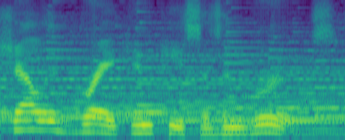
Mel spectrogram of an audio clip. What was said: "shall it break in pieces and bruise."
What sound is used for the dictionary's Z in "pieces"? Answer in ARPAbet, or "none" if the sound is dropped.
Z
